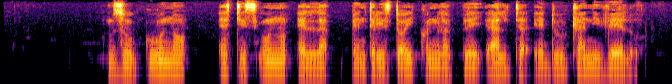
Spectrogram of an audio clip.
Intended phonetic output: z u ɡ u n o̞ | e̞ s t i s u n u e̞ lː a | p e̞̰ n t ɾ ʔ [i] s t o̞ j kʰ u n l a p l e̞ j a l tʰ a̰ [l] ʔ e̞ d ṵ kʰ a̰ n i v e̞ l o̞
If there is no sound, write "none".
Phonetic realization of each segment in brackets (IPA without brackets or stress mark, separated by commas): i, none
